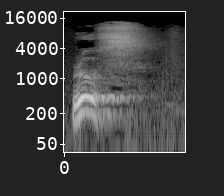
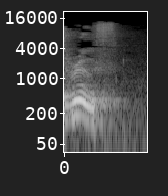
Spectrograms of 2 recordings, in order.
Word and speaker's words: Ruth: The sof, the nearest I've got to the sof is a th. Th. Th sound. Rus was known correctly as Ruth.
